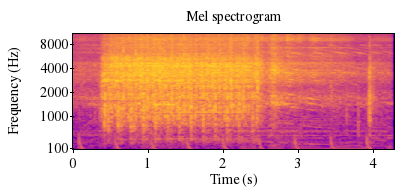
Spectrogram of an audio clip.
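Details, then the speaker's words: Nerf Rapidstrike after replacing a broken axial inductor and insulating the mag lock switch: flywheel motors whine high and steady while the pusher clacks about three times a second, even and clean; feed mechanism working after repair. "okay so you can hear the motors are working and if I pull the trigger then you'll see the pusher working as well"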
